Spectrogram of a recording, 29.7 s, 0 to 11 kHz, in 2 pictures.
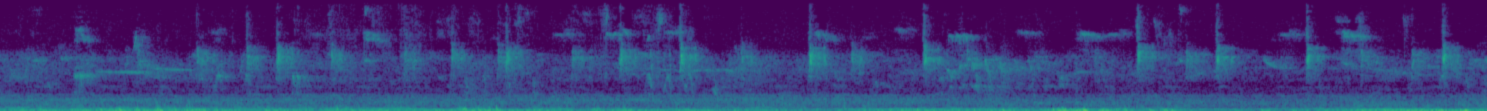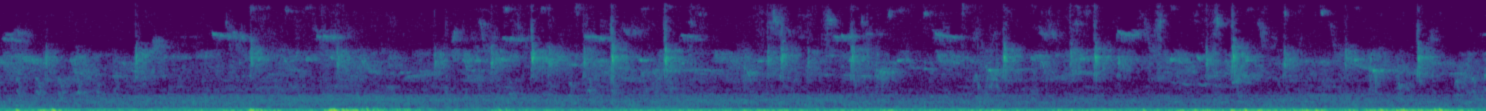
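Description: Small songbirds chirping and twittering on and off throughout. Under them, gusts of wind rumble on the microphone, the strongest about 18 seconds in and again near the end.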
